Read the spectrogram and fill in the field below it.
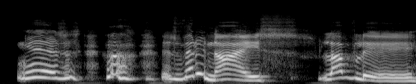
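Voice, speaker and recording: A man mumbles in a put-on character voice, extremely high in pitch, with very wide pitch swings and a very slow pace. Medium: read story. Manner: mumbling, hesitant.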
